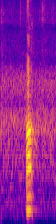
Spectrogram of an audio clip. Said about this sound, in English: The rain is louder than the clapping.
